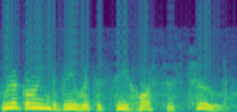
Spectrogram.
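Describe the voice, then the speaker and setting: Actress as dreamy, unhinged woman scientist, radio drama: innocent, matter-of-fact, high and sing-song, noisy old broadcast. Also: animated, moderate pace, narrow, tinny audio, natural voice. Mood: dreamy certainty. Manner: childlike, simple, earnest, matter-of-fact. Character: childlike, delusional woman chemist, gently dreamy and earnest.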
